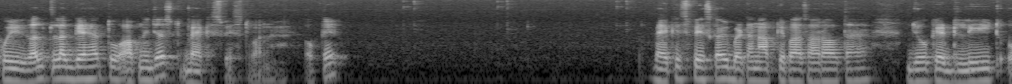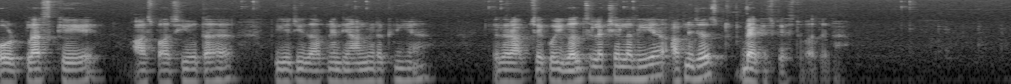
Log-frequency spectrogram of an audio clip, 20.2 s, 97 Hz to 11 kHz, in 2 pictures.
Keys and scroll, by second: 1.8 BackSpace, 17.5-20.2 BackSpace.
